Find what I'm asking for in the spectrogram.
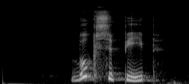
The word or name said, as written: broekspijp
